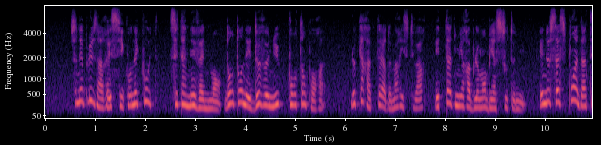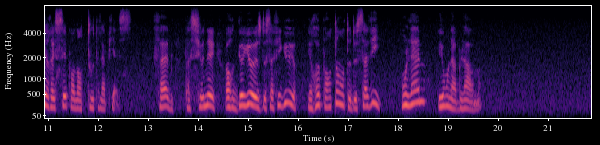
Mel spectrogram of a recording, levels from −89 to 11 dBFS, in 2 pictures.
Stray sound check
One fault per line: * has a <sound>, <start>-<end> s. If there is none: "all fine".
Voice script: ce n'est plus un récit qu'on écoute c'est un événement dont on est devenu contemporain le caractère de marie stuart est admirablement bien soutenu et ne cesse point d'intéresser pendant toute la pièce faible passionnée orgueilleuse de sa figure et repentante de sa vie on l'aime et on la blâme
all fine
